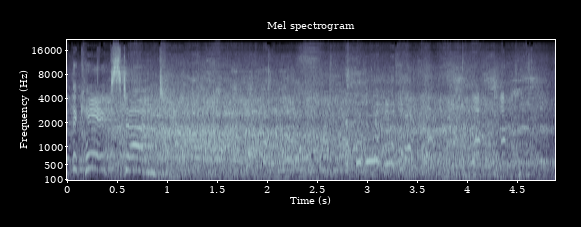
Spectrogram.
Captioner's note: audience laughing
